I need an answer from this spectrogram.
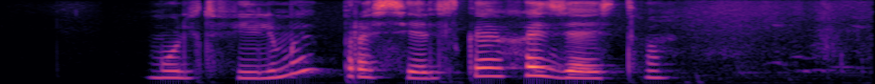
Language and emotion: Russian, positive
